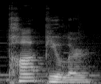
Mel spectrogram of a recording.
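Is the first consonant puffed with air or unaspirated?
puffed. The p is released with a puff of air.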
